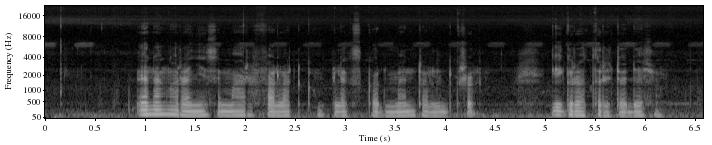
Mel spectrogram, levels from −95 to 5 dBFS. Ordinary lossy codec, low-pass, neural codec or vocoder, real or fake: none; none; none; real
